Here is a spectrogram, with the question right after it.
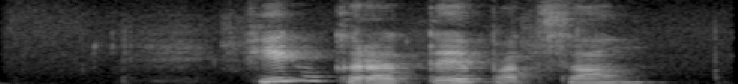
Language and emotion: Russian, neutral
